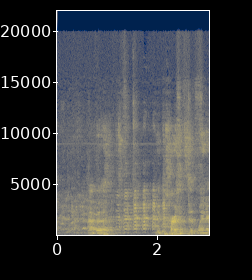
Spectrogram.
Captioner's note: audience laughing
